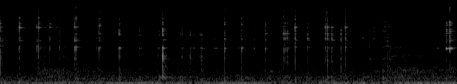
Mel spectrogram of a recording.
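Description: Fingernails tap and scratch on a clear glass mason jar with a metal lid, partly filled with water. Quick, bright clicks and light scraping come in a steady, irregular series, with an occasional faint glassy ring near 2 kHz. The sound is soft and dies away almost instantly after each tap.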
